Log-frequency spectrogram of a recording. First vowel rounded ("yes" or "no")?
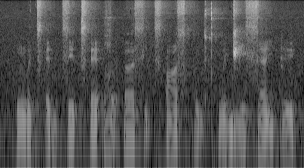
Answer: no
